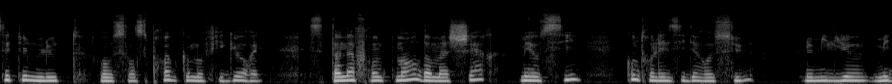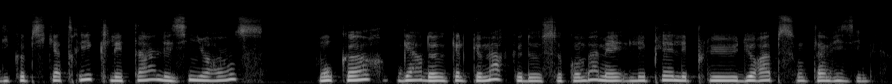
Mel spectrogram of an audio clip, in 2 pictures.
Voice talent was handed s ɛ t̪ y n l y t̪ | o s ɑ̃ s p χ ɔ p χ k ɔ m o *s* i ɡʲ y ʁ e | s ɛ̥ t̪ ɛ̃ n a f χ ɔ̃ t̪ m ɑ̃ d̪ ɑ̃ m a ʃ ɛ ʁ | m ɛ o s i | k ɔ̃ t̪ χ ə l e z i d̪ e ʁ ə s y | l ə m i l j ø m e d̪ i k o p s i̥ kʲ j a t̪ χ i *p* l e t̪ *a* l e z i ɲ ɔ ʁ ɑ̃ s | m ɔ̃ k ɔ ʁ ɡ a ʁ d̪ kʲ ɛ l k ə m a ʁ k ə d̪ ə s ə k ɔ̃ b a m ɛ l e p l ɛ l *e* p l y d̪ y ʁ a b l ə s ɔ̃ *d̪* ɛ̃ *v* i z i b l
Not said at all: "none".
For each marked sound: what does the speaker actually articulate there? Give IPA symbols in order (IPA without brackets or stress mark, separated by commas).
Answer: f, k, a, e, t̪, v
